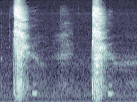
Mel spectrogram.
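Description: Two sharp, explosive sneezes about a second and a half apart, each with a quick hissing burst and short tail. Ordinary sneezing.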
